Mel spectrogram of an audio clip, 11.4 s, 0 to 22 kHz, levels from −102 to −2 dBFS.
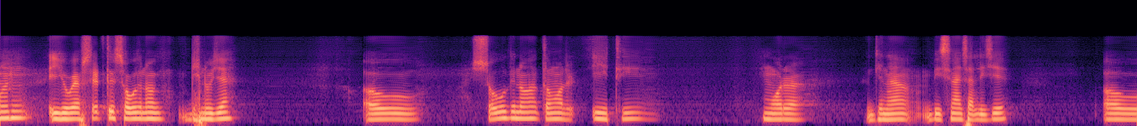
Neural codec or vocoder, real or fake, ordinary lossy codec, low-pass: codec, 16 kHz, about 1 kbps, DyCAST, with the encoder's durations; fake; none; none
